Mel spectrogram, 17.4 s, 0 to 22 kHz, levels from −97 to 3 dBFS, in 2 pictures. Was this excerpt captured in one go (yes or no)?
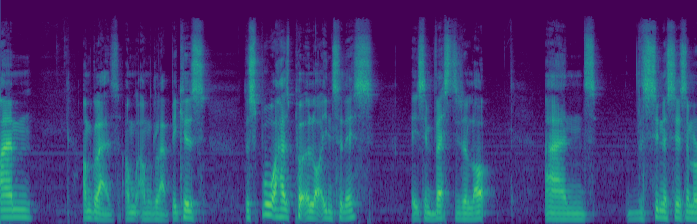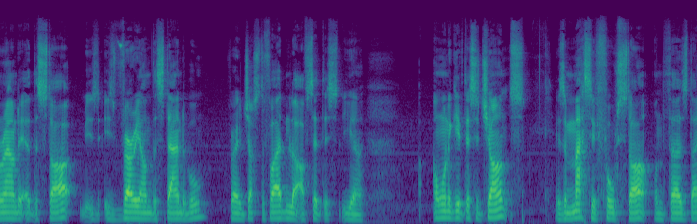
yes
